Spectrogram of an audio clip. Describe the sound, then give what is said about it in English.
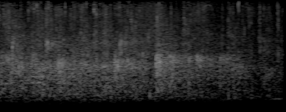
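Light, scattered applause from an audience for the baby boomers among them, a steady patter of claps at moderate level that holds for a few seconds and tapers slightly toward the end, with no talking over it. “You just get a little applause thrown in at the end.”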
